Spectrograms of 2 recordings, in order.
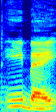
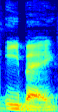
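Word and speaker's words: Ibe: It is pronounced eBay, even though it's spelled I-B-E. I looked it up. It is eBay, so that is the correct pronunciation.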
